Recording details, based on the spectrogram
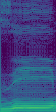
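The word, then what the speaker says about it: جيم: হবে না সা জিম জিহ্বার মধ্যভাগটা জিহ্বার মধ্যভাগ তালুর সাথে লাগায়া জিব্বার মধ্যভাগ তালুর সাথে লাগাইতে হবে উপরের যে তালু মধ্যখানটা তালুতে লাগাইতে অন্তরজর যারা পড়ছি আমরা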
